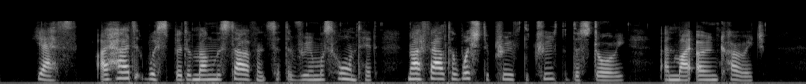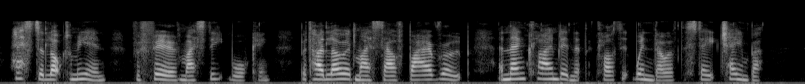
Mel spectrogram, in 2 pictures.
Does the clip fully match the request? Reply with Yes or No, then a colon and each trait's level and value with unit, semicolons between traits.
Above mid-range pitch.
Yes: high, 220 Hz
